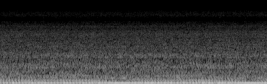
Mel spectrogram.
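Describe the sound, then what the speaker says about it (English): A tuned car engine idles steadily at a stoichiometric air-fuel ratio, a low, even hum with no surging, close and continuous throughout. "it's idling really nice, really responsive. No surging issues, no nothing."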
